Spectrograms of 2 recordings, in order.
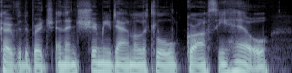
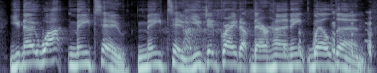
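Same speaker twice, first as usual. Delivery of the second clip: much higher, gushing praise from the crowd; gushing stage mom; 9 semitones higher than usual. Retold or imitated. Host imitating a mum praising her toddler from the crowd. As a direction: clap and gush like a proud mum. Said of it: "her mum".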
